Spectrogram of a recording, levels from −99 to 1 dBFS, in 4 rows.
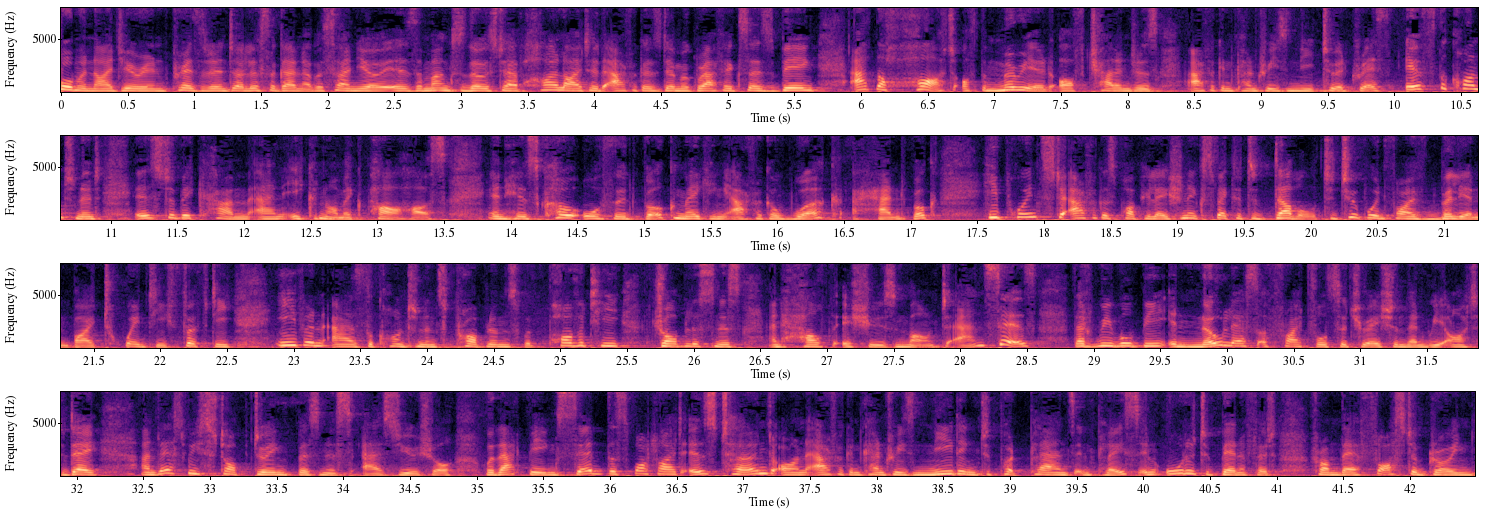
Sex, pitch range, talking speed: female, 170-220 Hz, 170 wpm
